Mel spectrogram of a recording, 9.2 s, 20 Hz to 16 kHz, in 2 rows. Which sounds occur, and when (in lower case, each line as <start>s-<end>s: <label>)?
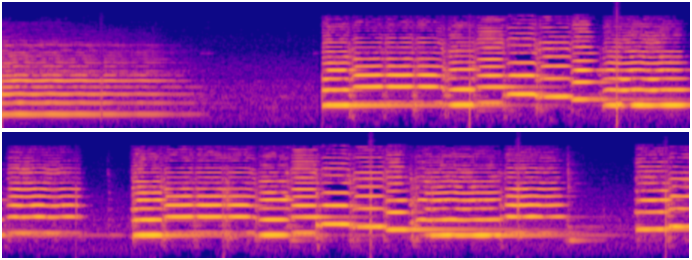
0.0s-9.1s: background noise
0.0s-1.3s: music
2.1s-5.1s: music
5.4s-8.6s: music
8.7s-9.1s: music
